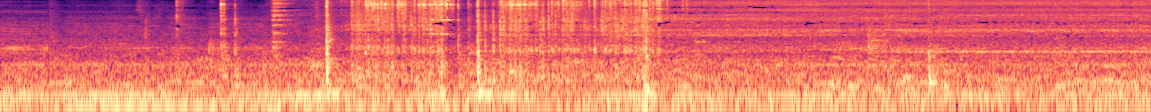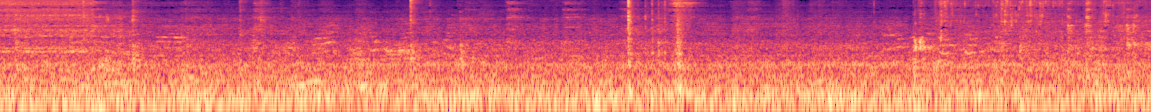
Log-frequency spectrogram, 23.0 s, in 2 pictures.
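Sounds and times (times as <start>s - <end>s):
ice cubes rattling into cup: 3.5s - 6.9s.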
